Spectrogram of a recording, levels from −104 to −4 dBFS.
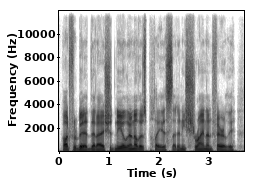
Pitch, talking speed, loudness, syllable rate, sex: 105 Hz, 210 wpm, -17 LUFS, 6.1 syllables/s, male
